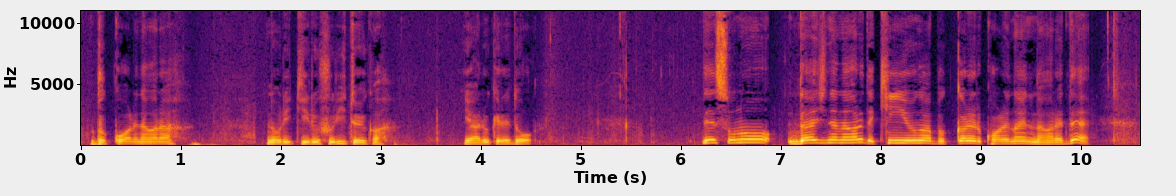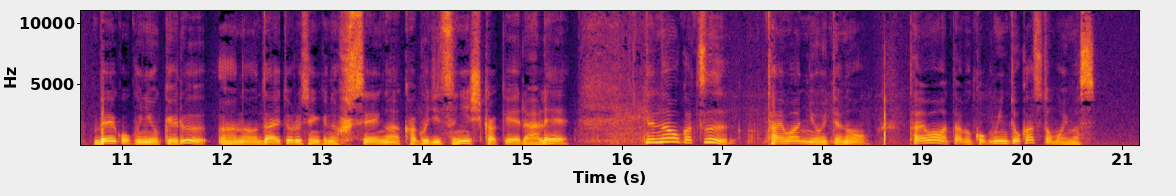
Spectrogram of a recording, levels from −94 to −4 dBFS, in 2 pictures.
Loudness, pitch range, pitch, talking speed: -17 LUFS, 140-190 Hz, 155 Hz, 280 characters per minute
